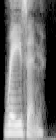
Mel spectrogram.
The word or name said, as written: raisin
